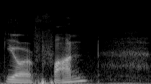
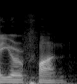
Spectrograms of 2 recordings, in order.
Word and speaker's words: Erfan: you can say like you're fun like you're a fun guy but just say you're fun but quick and that's how you pronounce my name so you're fun yeah um so I'm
